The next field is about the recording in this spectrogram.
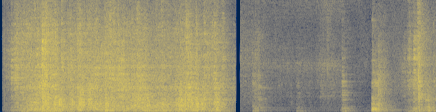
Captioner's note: machine scraping floor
